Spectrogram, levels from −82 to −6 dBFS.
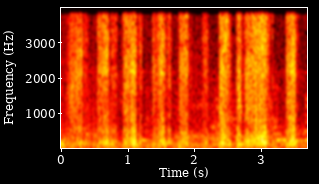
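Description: A filter restarted on every block is audible from 0.0 to 0.8 s in this recording of sounds: a 100 Hz buzz whose strength follows the signal's level. The filter loses its state at each block boundary and restarts from silence, so every 10 ms block opens with a small transient. The audio also passed through a call path with nothing above 4 kHz, which fits G.711 mu-law at 64 kbps.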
